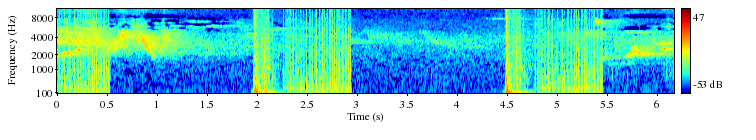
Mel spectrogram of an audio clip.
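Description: Two sudden thumps, each followed by about a second of rustling, about two and a half seconds apart. Birds chirp in the background.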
